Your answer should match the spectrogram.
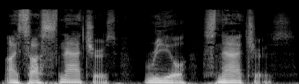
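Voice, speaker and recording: A man voicing Mason, a gruff, defiant war veteran who speaks in low, clipped lines. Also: takes it slowly, a little mellow, dry recording, studio quality.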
